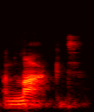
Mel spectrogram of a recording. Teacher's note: 2 syllables, stresses on the second, unlocked.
